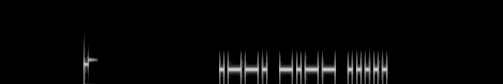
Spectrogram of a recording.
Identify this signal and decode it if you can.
Morse code, heard as a keyed tone, about 28 wpm, 700 Hz. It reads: PY5
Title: Callsign Prefixes for Top 100 DXCC - 28wpm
